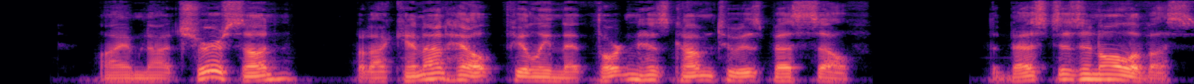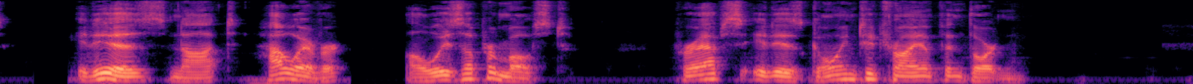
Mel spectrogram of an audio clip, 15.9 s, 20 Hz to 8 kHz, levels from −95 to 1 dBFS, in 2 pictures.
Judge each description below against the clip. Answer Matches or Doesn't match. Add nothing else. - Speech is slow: Doesn't match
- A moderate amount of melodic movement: Doesn't match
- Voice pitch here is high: Doesn't match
